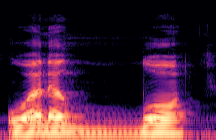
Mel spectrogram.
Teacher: la-nya jangan sampai tebal, jangan waladdo, tapi la-nya tipis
